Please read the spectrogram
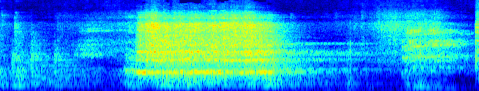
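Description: Heavy metal shelving unit, loaded with bins, being dragged across a concrete floor on its unwheeled end: a loud scrape with a squealing tone lasting under a second, from about two-thirds of a second in.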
